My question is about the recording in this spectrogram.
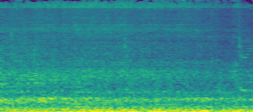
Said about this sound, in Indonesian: Cuman uh, aduh ini truk berisik banget.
